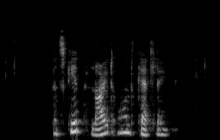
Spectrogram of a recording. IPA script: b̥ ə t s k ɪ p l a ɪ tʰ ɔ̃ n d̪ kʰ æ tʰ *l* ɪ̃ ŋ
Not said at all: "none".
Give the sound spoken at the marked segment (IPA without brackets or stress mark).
l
